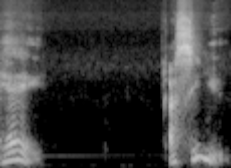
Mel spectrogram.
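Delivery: a quiet, gentle imitation; soft mock comfort. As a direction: hush it like a caring big man. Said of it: "this man is like".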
